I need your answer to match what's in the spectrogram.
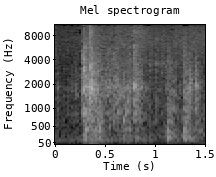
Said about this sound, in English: But, your chair's really squeaky. Yeah, I got to get out of this chair. Yeah. It's freaking me out, to be honest. It's just doing a lot of squeaking.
